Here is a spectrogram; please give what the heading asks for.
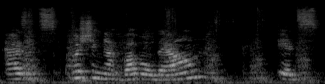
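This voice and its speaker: A woman's voice: on the high side, slow, fairly bright tone. Chatty woman hosting a painting demo. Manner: chatty, reads viewer comments aloud. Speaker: furniture painting host. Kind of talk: casual live demo chat. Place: paint room. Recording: distant mic with background noise.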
